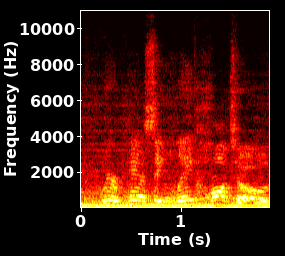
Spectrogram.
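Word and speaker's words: Hauto: We're passing Lake Hoto. That's spelled H A U T O on our left.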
